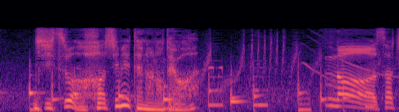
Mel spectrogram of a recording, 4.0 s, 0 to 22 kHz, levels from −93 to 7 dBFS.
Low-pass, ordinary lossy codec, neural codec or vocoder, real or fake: none; none; none; real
